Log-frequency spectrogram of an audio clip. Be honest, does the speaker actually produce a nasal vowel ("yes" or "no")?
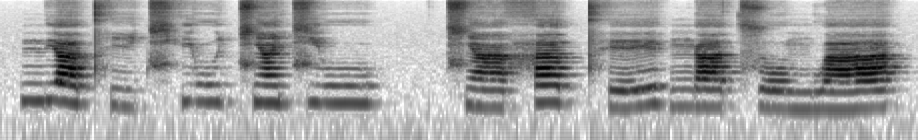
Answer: yes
